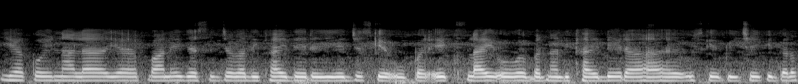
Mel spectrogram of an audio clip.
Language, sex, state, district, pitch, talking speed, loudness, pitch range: Hindi, female, Chhattisgarh, Bilaspur, 180 Hz, 180 wpm, -12 LUFS, 175-180 Hz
